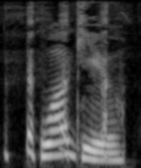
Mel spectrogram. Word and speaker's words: Wagyu: Wagyu. – According to Google. And that is what they are saying in the Arby's commercial now. Wagyu. – Wagyu? – The emphasis is on the wa. W-A.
